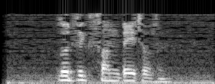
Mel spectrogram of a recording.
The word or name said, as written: beethoven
